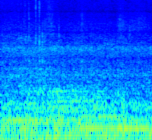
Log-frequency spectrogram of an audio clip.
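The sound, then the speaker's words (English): A tow truck passes on the right side in bumper-to-bumper traffic, its deep engine drone steady and low. It sounds moderately loud against road noise, with no one talking. “Tow truck.”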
